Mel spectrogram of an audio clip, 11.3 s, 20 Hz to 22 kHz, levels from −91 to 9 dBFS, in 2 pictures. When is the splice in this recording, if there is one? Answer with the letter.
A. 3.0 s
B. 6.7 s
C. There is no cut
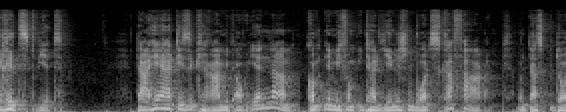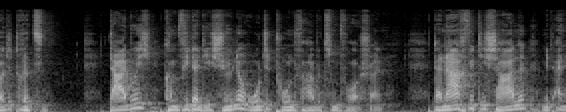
A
